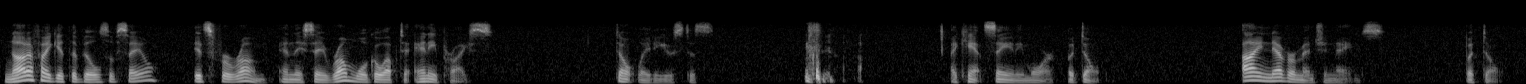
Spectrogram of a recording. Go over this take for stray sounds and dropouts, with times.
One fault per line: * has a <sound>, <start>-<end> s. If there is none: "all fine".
* has a laugh, 8.0-8.6 s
